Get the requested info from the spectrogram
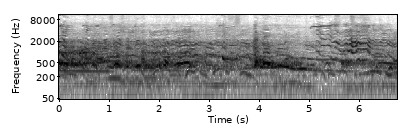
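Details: Grey wolf pack at Tama Zoological Park, November 2013, howling together: overlapping wavering howls fluctuate in loudness, with higher thin sliding voices joining near the end, set against faint background voices.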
